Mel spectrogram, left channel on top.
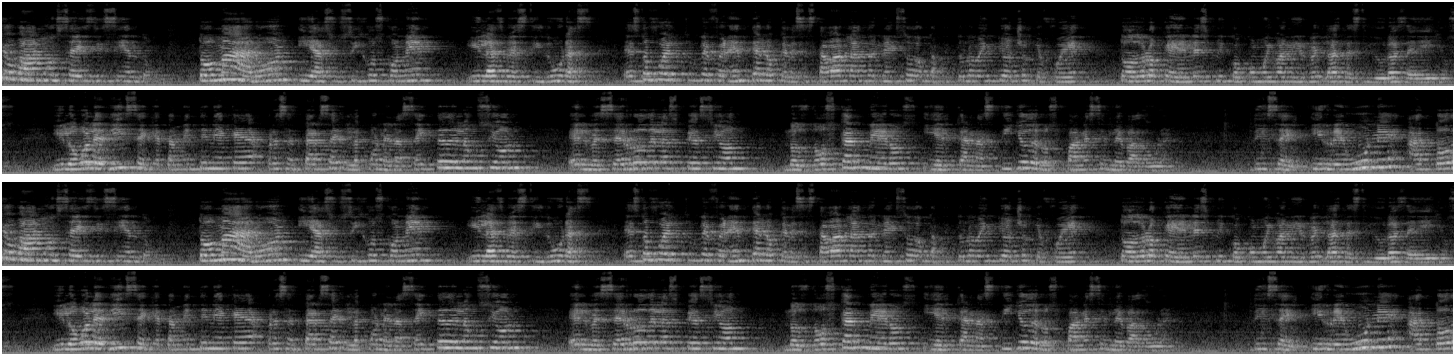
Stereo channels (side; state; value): both; identical; correlation 1.00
